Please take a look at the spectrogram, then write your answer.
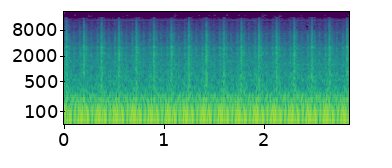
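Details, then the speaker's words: Ford driveability training example of an engine missing: idle with a steady regular stumble about three beats a second, one cylinder consistently failing to fire each cycle; misfire. "Let's compare the sound of an engine missing with the sound of an engine running rough so you can hear the difference. This is engine missing."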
